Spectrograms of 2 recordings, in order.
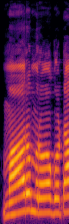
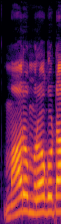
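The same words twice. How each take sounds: The two takes are said the same way.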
